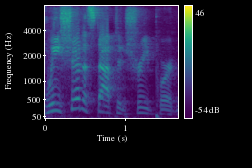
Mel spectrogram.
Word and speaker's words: Shreveport: Shreveport.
